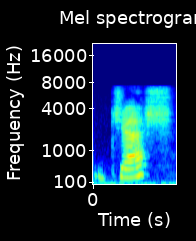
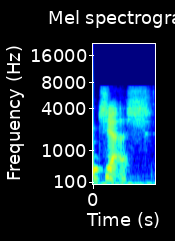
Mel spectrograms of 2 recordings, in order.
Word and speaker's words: Gesche: Yeah, her name's spelled GESCHE. And I literally searched for, like, 5-10 minutes on, like, how to pronounce this. And, like, went and, like, heard different pronunciations. I was like, this is the easiest one.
